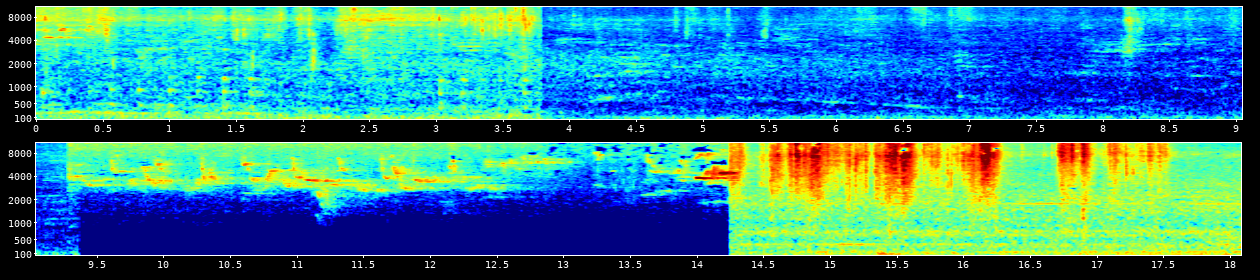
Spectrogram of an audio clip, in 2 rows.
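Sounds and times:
aluminium foil crackling: 14.3 - 17.7
low steady hum: 14.3 - 18.0.

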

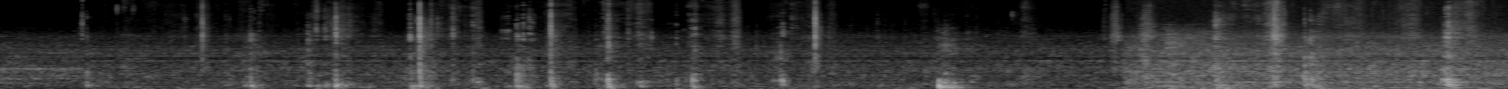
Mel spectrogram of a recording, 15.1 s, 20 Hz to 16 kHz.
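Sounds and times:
roots tearing with crisp snaps: 0.8 - 9.0.

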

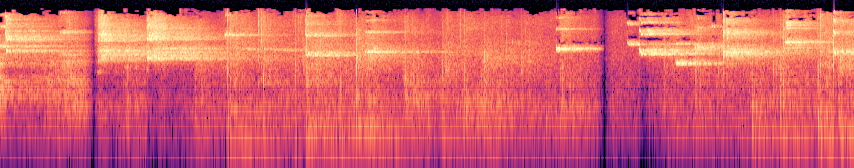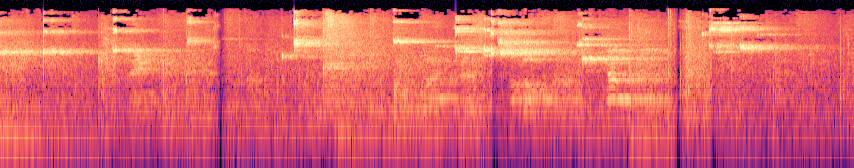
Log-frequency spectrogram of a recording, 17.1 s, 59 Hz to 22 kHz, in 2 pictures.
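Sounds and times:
sneakers squeaking on gym floor: 0.0 - 17.0
basketball bouncing: 1.2 - 6.0, 6.7 - 10.5, 14.8 - 15.6.

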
